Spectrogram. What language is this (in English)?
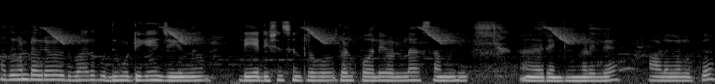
Malayalam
